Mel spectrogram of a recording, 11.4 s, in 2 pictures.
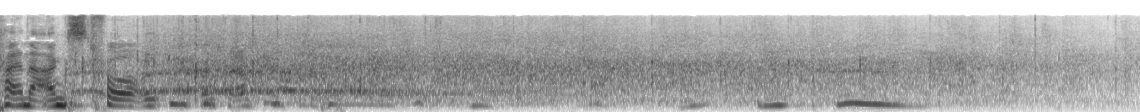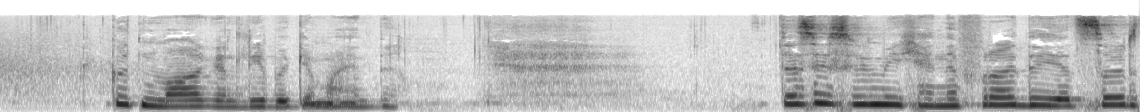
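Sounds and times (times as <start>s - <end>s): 
speech: 0.0s - 1.8s, 3.8s - 4.6s, 6.3s - 8.4s, 9.6s - 11.3s
audience applause: 0.0s - 6.3s.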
